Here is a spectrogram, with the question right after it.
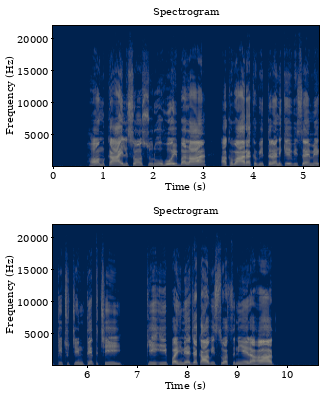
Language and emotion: Maithili, fearful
